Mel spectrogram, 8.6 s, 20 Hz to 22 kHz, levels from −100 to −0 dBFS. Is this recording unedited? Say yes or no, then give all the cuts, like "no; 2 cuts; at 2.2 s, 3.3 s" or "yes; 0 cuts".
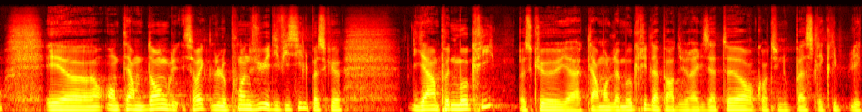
yes; 0 cuts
